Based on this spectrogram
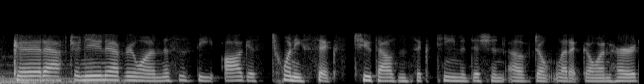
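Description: A woman talks at a moderate pace with hardly any pauses, in a fairly low pitch. Her pitch varies in an ordinary way, and music plays in the background. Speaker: radio talk show host. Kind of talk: political talk show monologue.

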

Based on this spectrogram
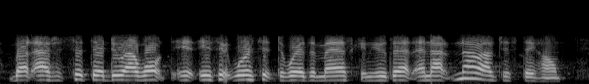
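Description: Hardly pausing at all, a woman with a Southern US accent speaks at a medium pitch with ordinary pitch variation. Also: moderate pace. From US South, Chattanooga, Tennessee. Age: 80s+. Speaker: caller. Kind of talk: casual chat. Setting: phone call.

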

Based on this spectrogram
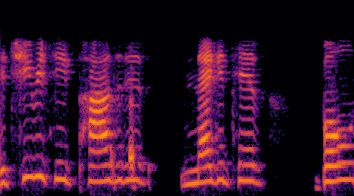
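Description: This woman speaks with a strong New Jersey accent. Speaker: podcast host. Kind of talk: casual banter.

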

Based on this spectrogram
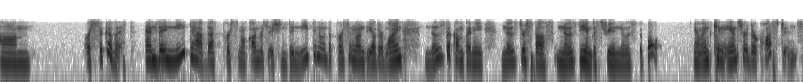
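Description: A woman uses a normal speaking voice at a moderate pace with ordinary pitch variation. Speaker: recruiter and HR consultant. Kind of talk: casual interview chat.

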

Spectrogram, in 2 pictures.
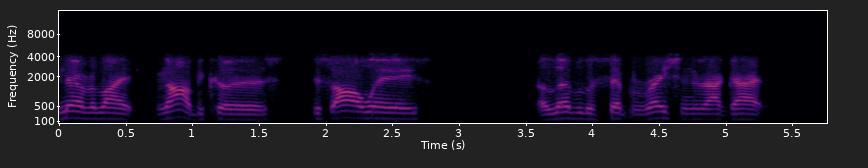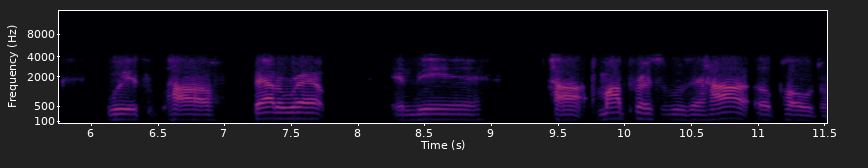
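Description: Leaving long, frequent pauses, a man with a fairly high pitch talks at a fairly slow pace in a monotone, flat way. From St. Louis. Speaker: battle rapper. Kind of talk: casual interview.

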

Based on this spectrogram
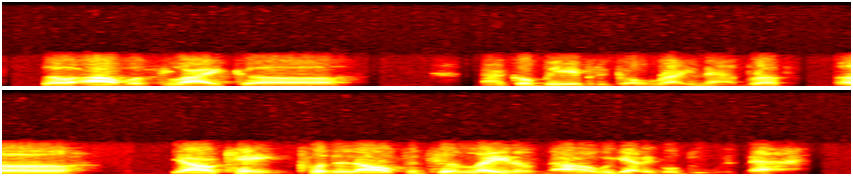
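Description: Here a man of medium pitch has an unremarkable speaking voice and a fairly quick pace. His intonation is fairly even, with big swings in loudness. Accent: American. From Chicago, then Utica, Mississippi. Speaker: rapper. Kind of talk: interview.

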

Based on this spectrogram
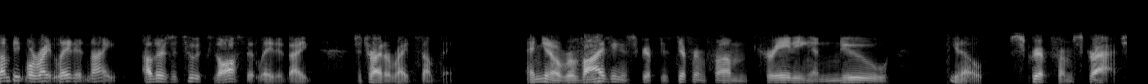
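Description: With an American accent, a man talks at a moderate pace in a fairly low voice, his pitch swinging very widely between long, frequent pauses. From US, Washington D.C. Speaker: screenwriting professor. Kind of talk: interview.

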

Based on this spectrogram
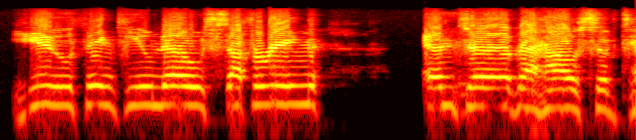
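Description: A man puts on a character voice, high in pitch. He goes at a fairly slow pace with fairly even intonation. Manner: theatrical, showy pitch.

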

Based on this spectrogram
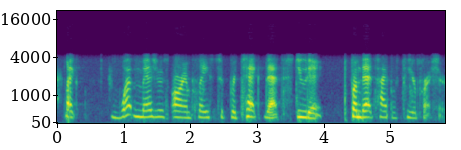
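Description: With a Mississippi accent, a woman speaks at a moderate pace in a fairly high pitch, her intonation fairly even but her loudness swinging widely. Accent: Southern US (Mississippi). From US South, Natchez, Mississippi. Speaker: radio host. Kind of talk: radio interview.

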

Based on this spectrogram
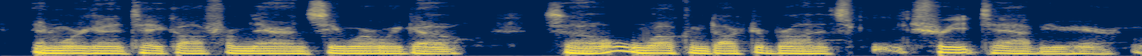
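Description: A man's somewhat breathy voice, fairly low in pitch, with a dark, mellow tone, fairly even intonation and a moderate pace. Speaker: radio host. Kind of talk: interview.

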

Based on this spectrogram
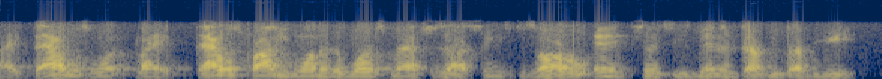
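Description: A man with a very deep, low voice speaks in fairly even intonation. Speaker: caller. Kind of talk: casual chat. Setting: phone call.

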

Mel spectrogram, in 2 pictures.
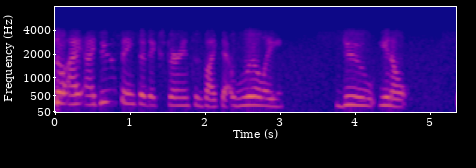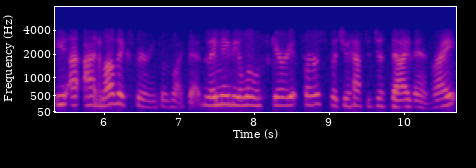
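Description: A woman speaks in a plain, everyday voice with ordinary pitch variation. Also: fairly high pitch for a woman, moderate pace. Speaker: radio host. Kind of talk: casual chat.

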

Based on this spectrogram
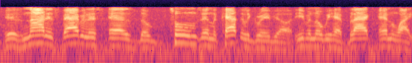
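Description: A man with a New Orleans accent speaks at medium pitch and a moderate pace, his intonation lively. Noticeable background noise and audible room echo fill the recording. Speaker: tour guide. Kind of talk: guided tour.

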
